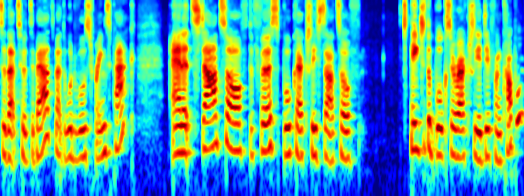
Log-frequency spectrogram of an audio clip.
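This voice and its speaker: A woman with an Australian accent speaks at a fairly high pitch with ordinary pitch variation, her tone bright and sharp against a quiet background. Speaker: author. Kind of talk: casual interview chat. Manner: hesitant, many filler ums.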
